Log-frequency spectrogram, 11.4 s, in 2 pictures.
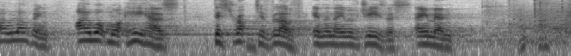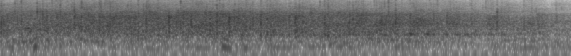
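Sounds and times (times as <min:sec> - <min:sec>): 
speech: 0:00.0 - 0:05.6
audience applause: 0:05.0 - 0:11.4.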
